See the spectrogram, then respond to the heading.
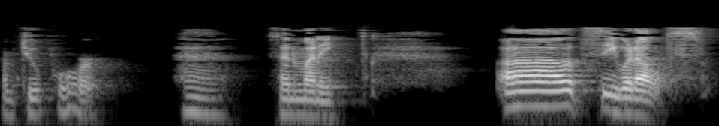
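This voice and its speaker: A man's voice: medium pitch, slow pace, highs cut off. A man hosting a podcast solo, talking informally with self-deprecating, joking asides. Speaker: podcast host. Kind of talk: casual solo podcast talk.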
